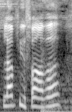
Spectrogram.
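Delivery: high sugary love you; mock tender son, pitched high; mock sweet farewell. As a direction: sing it like a doting son.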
